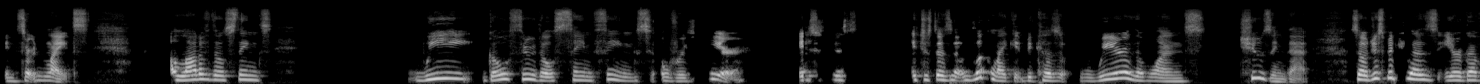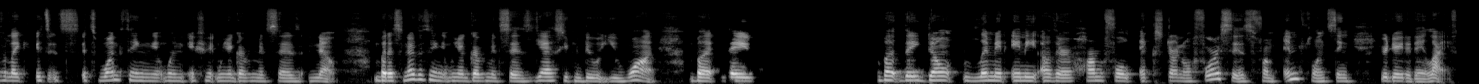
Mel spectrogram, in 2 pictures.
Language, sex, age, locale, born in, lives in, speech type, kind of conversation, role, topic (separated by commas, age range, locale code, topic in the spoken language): English, female, 25-29, en-US, United States, United States, conversation, unstructured, none, What risks do you see in social media influencing elections?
